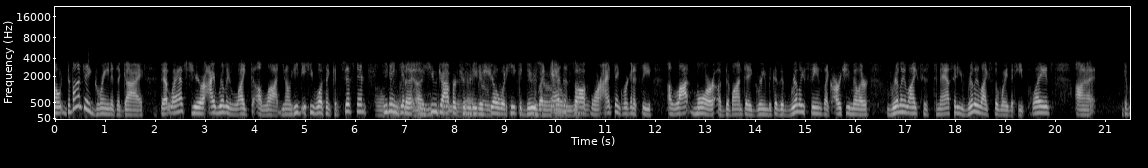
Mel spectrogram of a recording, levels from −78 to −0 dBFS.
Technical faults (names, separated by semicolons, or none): G.729 codec; VoIP packet loss concealed by the speech codec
